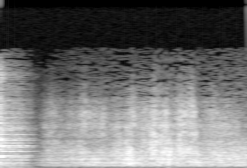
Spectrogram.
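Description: The tail of a news theme ends in the first half second, then a low-flying military helicopter overhead gives a steady rumble.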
